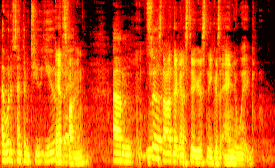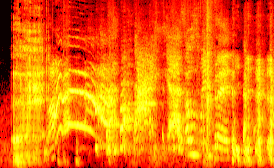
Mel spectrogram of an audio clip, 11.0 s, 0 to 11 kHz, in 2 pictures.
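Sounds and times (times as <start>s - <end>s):
speech: 0.0s - 5.2s, 9.8s - 10.9s
long loud burp rising and falling in pitch: 5.7s - 6.6s
people laughing and reacting excitedly: 6.9s - 10.9s.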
